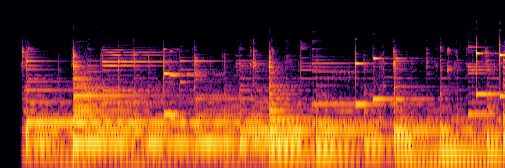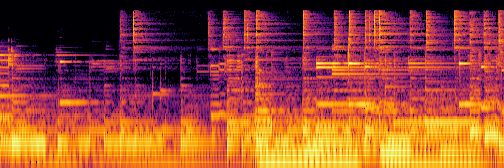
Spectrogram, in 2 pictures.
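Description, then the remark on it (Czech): A music interlude with shimmering, reverb-drenched synth tones over a steady deep bass, chords shifting every few seconds at an even, fairly loud level, with no voices throughout. “O těch skrytých dluzích, a, a tož kreditní karta určitě je, tomu se rozhodně musíme ještě vrátit, ale nejprve bych fakt trochu odvětral nějakou hudbou.”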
